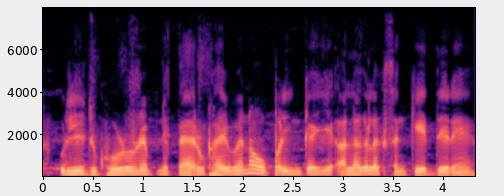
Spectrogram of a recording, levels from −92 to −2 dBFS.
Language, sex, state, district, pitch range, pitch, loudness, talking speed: Hindi, male, Uttar Pradesh, Gorakhpur, 125-145 Hz, 140 Hz, -14 LUFS, 265 wpm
